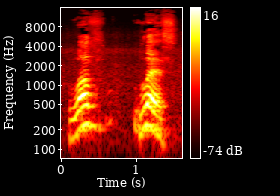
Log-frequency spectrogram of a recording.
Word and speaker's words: Lovelace: Cathcart lovelyz's love-interest notice by the way love less is how Lovelace is pronounced how much love does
